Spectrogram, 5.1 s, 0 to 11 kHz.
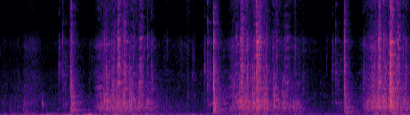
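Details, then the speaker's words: Stanley 8000 W generator bought used and left sitting four years, pull start with starting fluid: three rasping strokes about every second and a half with no firing or catch, cranking but no start; it ran briefly afterward. "and then I'll put the choke on. And if it starts, it may suck up fuel after that."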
